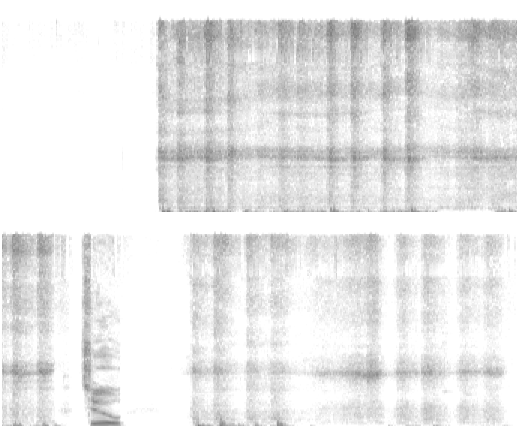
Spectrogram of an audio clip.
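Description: A voice imitates an underground subway train with a rising, whooshing rumble and rattling, set between stretches of breathy mouth noises and a brief spoken word.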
